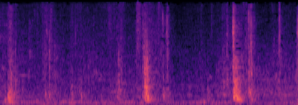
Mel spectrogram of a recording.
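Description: A locked door is tried but won't open: a couple of sharp knocks and rattles from the handle and frame, with quieter clicks between them and no voices.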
